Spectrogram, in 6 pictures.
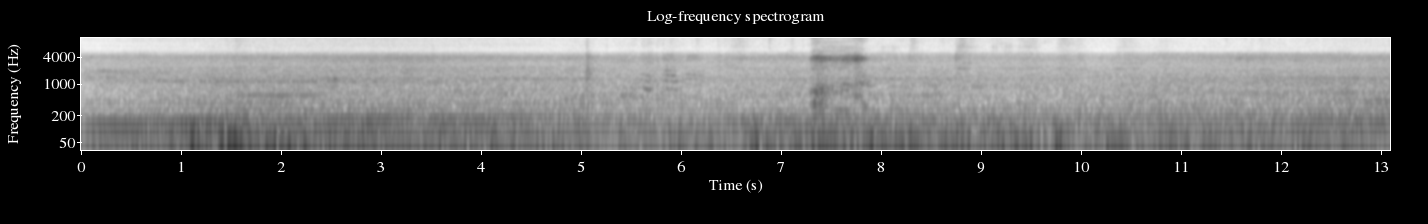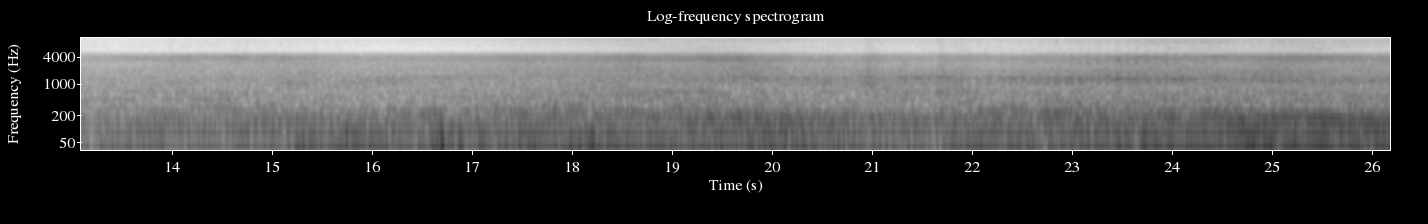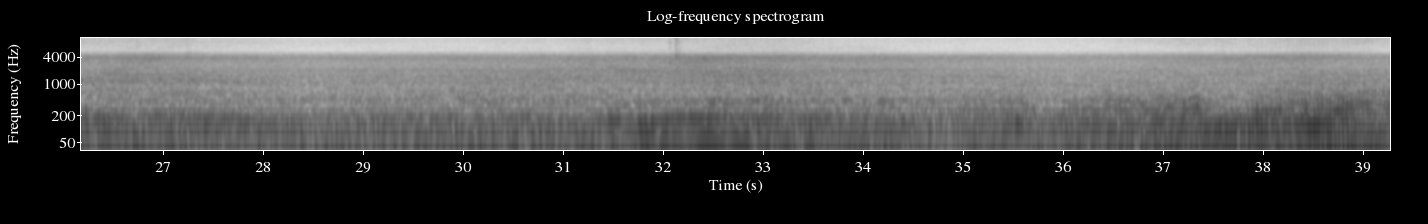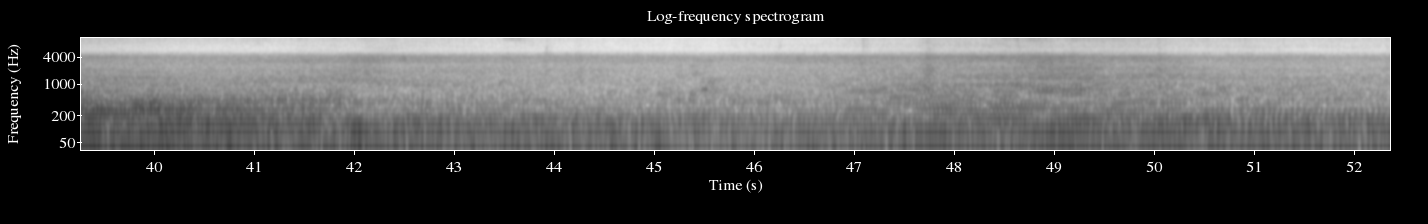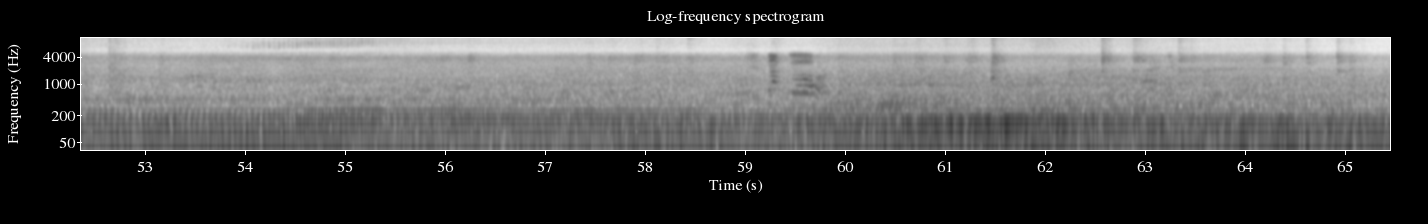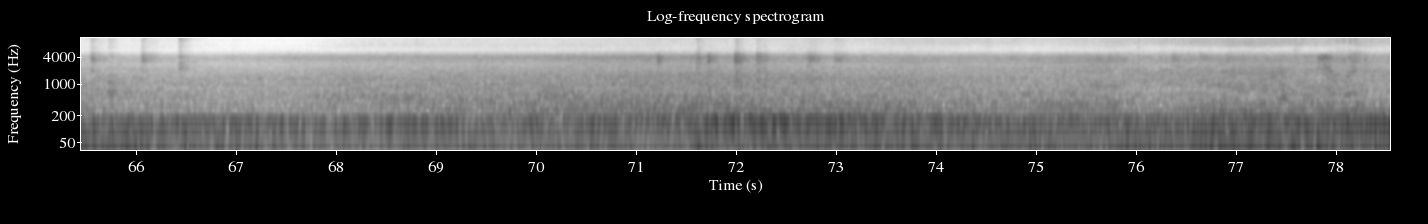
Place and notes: Zhongxing Rd., Jincheng Township - Walking in the Street
Walking in the Street, Traffic Sound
